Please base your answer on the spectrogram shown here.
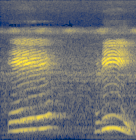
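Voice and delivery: एड़ी stretched out very slowly; slow model word एड़ी for pupils; very slow demo. Shown as a demonstration. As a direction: draw out एड़ी syllable by syllable. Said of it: "यानी उच्चारण देखने के लिए".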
